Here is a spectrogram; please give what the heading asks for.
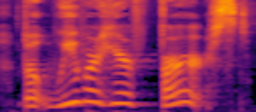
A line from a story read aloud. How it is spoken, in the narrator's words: Amy began to yell at the woman and cuss her out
